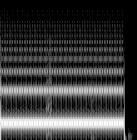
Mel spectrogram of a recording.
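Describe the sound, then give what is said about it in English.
A loud, steady electronic ringback tone hums without a break for nearly two seconds while someone places a phone call, then cuts off abruptly. No voices. “Please pick up.”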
